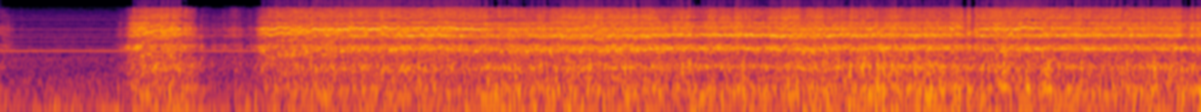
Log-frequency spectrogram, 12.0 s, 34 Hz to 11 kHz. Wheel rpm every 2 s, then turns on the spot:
40, 130, 210, 220, 230, 230.
none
